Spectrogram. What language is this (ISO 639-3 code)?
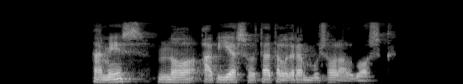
cat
